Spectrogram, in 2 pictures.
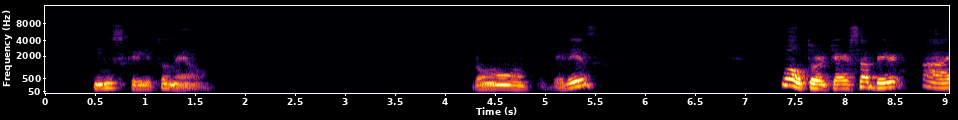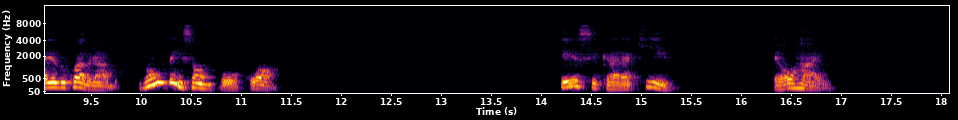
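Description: A young man speaks calmly and clearly into a close microphone, explaining in short bursts with pauses.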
